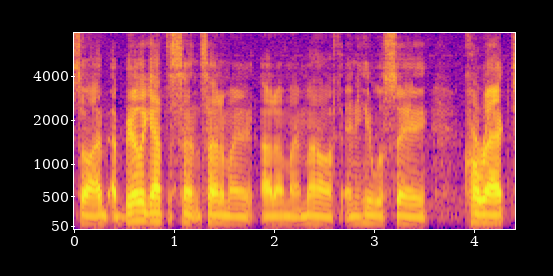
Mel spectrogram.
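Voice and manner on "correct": mock quick, clipped, mechanical, robotic tone, louder. Retelling Mister H's instant agreement: imitating a quick, mechanical "correct". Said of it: "that quickly and that mechanically".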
